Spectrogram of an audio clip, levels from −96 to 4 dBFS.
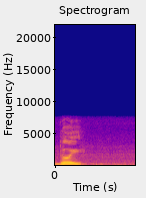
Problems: none marked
